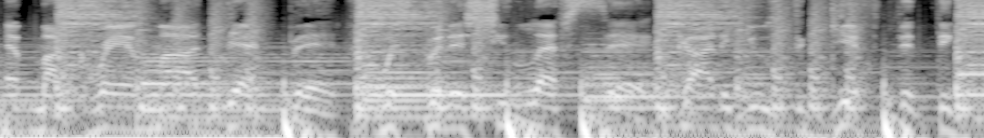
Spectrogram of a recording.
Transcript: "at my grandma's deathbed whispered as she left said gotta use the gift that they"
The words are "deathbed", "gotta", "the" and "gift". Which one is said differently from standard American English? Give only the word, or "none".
deathbed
